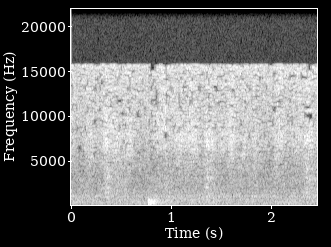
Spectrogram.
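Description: Marker pen scratching across a whiteboard as words are written, with one sharp knock a little under a second in, the loudest sound.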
